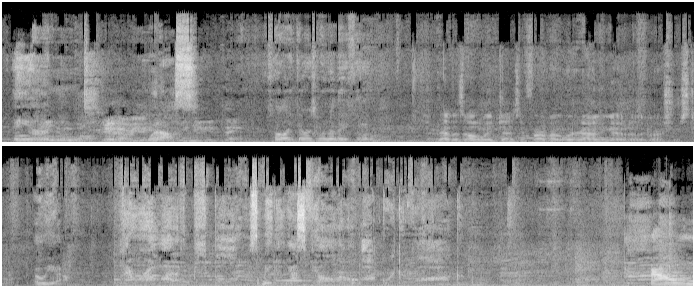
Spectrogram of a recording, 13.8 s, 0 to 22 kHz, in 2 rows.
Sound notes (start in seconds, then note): 7.8 whispering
